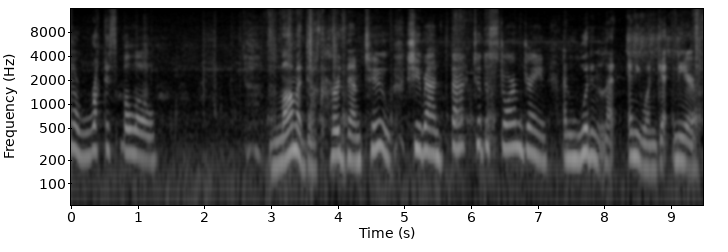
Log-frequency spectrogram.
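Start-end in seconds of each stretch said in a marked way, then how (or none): none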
